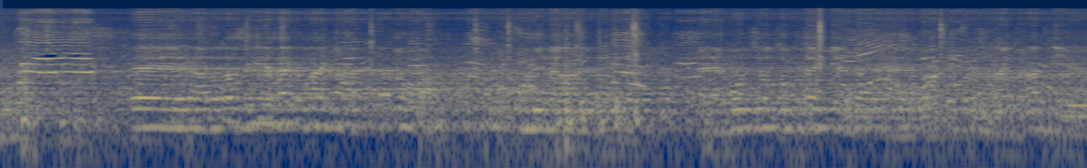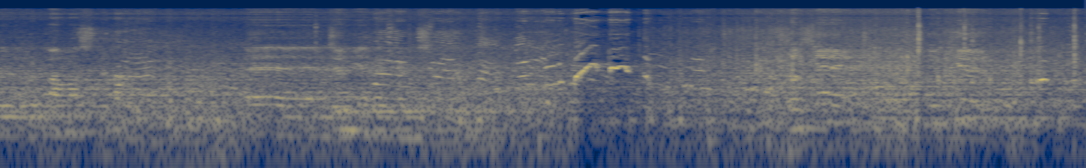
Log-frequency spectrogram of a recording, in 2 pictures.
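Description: A man speaks calmly through stadium loudspeakers, echoing in a large open space.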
